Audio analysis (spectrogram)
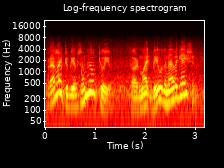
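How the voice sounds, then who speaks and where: An actor playing an affable, practical sea captain in a 1930s radio serial, folksy and easily amazed. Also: male voice, a little high, huge pitch swings, very fast. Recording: noisy, dull 1930s radio recording.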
